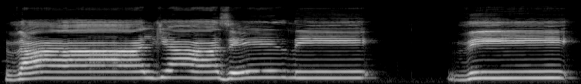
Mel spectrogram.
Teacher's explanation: یا ساکن سے پہلے زیر آ جائے تو اسے ہم نے ایک الف کے برابر لمبا کرنا ہے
